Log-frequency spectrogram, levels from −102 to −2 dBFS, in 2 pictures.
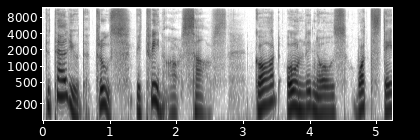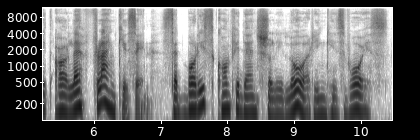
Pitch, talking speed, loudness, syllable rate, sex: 150 Hz, 130 wpm, -19 LUFS, 3.9 syllables/s, female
